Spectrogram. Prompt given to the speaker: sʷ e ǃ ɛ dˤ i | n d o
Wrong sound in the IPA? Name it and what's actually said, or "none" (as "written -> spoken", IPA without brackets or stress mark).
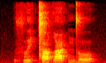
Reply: ǃ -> ǀ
